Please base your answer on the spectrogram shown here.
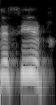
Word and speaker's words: receipts: the correct pronunciation is receipts many people just pronounce it wrong like receipts p is silent here so it's create digital receipts like if we are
